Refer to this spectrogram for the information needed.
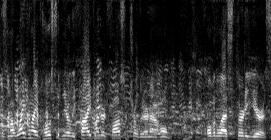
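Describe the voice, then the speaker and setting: Over crowd noise, a man with a high pitch speaks very fast in a raised, projected voice. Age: 70s. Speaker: political candidate. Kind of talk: interview. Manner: halting.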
